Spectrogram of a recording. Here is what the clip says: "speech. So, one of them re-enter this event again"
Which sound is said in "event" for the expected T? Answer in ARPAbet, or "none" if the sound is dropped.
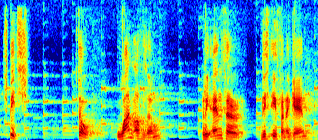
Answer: none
